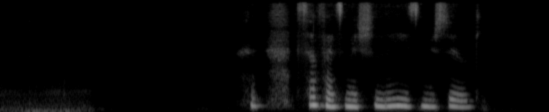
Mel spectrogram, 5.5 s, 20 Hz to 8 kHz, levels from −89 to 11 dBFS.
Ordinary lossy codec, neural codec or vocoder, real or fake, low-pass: none; codec, 24 kHz, 0.5 kbps, DualCodec; fake; 7.2 kHz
